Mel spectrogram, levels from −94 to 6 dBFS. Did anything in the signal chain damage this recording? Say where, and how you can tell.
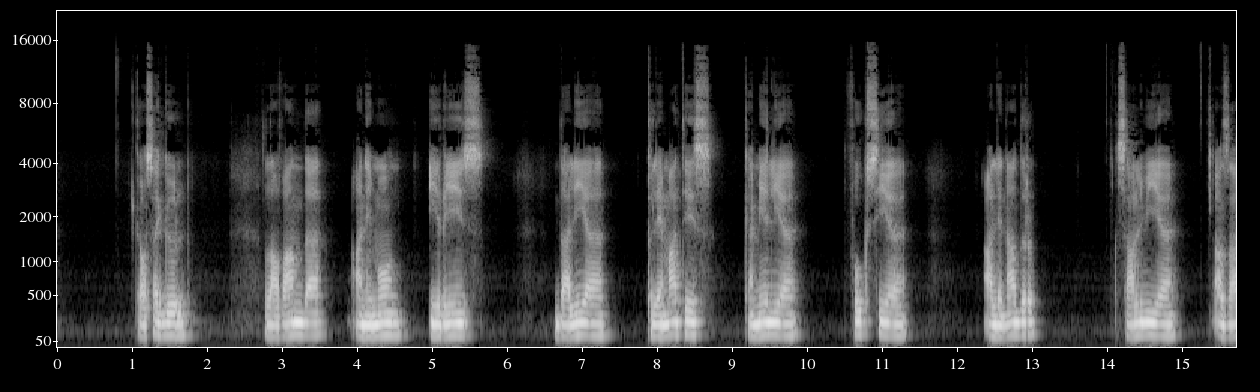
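No, nothing in the signal chain damaged this speech recording. No stage between capture and playback leaves any audible trace of trouble.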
